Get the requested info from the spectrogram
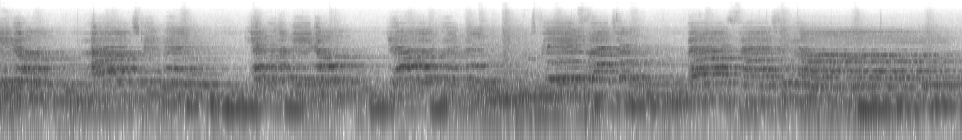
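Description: A small vocal ensemble singing together in harmony, several voices at once, in phrases of a second or two.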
